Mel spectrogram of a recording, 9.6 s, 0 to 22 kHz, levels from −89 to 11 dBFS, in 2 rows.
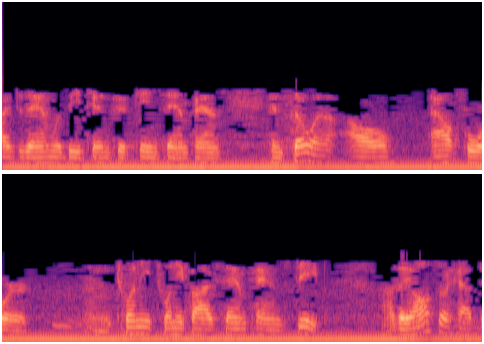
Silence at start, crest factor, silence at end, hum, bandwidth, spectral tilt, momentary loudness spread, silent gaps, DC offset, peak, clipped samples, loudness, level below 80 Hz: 0 s; 14 dB; 0 s; 60 Hz at -20 dBFS; 4 kHz; -11 dB/octave; 9 LU; none; under 0.1%; 0 dBFS; under 0.1%; -15 LUFS; -22 dBFS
